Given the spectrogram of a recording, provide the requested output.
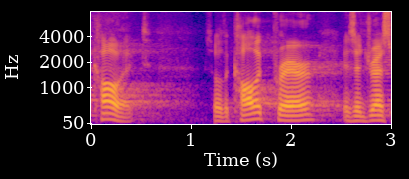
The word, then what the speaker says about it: Collect: c the collect prayer it's spelled collect but it's pronounced colic so theic prayer is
